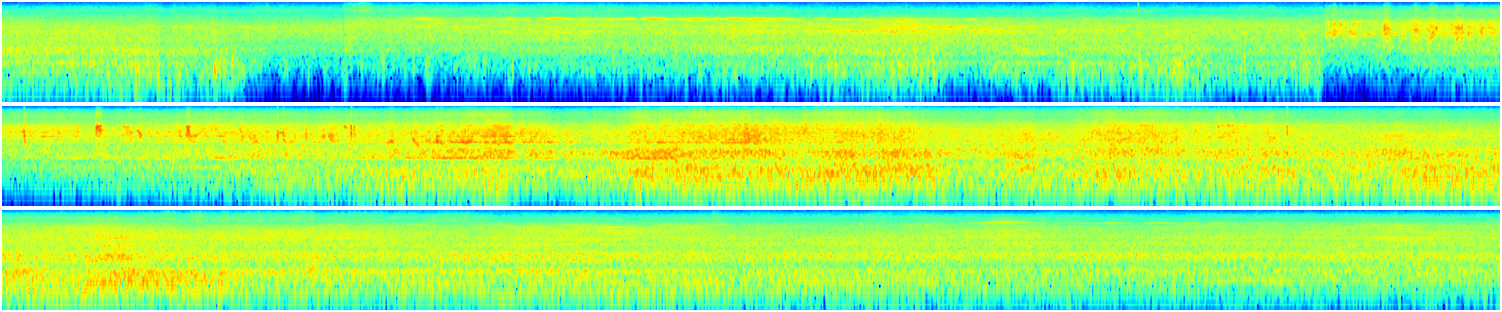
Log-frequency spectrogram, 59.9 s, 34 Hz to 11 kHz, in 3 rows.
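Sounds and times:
jet engines rolling along runway: 0.0s - 59.9s
jet engines whining while taxiing: 0.0s - 59.9s.

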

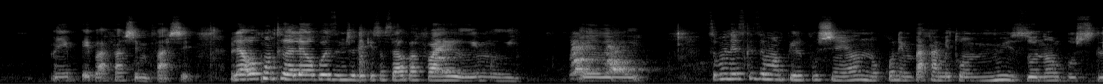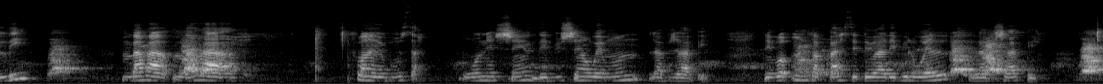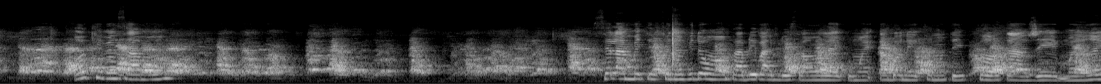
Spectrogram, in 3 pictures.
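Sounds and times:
dog barking: 5.7s - 6.6s, 11.5s - 12.0s, 12.7s - 13.6s, 18.1s - 33.0s
woman's loud unworded bursts: 22.0s - 24.1s.

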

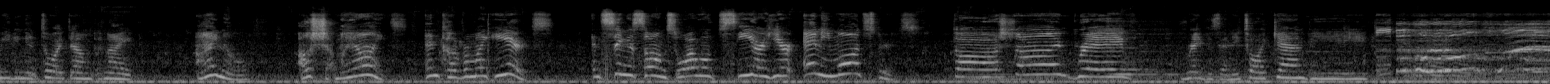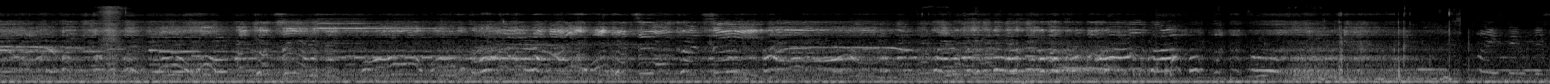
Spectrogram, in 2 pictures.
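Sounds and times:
steady low hum: 0.0s - 31.0s
cartoon music from tv speaker: 9.6s - 27.4s, 28.1s - 31.0s
childlike voice singing: 9.6s - 27.6s.

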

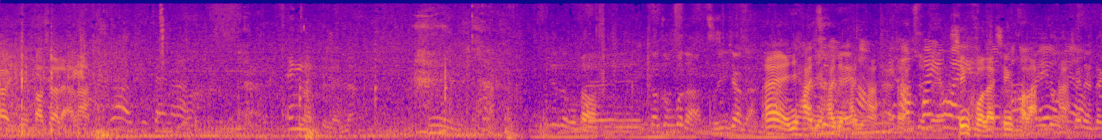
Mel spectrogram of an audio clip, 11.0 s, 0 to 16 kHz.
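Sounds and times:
car engine idling: 0.0s - 11.0s
distant people talking: 0.0s - 11.0s.

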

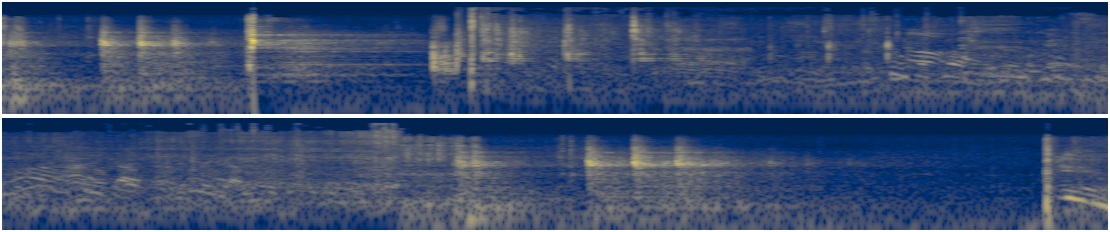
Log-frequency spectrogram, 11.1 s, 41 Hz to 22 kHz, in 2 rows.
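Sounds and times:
skate wheels knocking on asphalt: 2.2s - 10.4s.

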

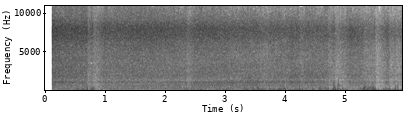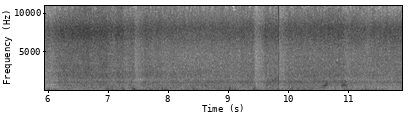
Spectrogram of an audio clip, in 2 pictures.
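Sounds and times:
surf breaking on beach: 0.1s - 11.9s
wind buffeting microphone: 0.2s - 11.9s.

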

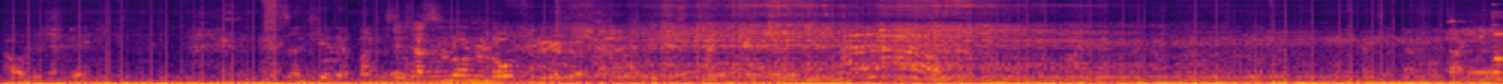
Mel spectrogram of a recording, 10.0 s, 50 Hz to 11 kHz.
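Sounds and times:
people talking: 0.0s - 0.7s, 1.3s - 4.4s, 8.9s - 10.0s
train carriage rumble: 0.0s - 10.0s.

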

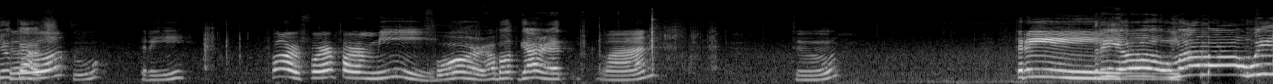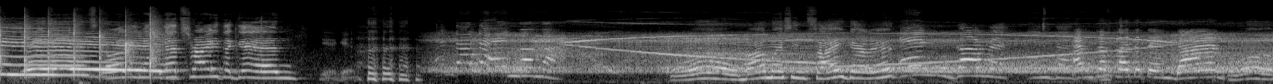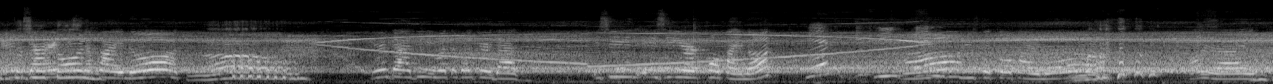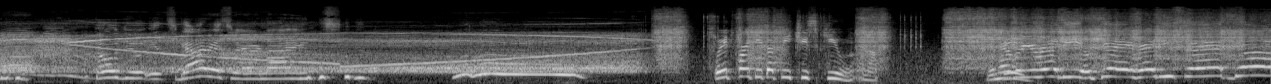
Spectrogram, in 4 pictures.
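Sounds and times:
whine falling in pitch: 17.0s - 45.0s
toy airplane jet sound effect: 17.0s - 50.9s.

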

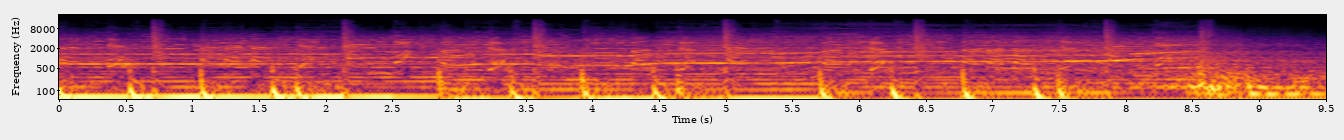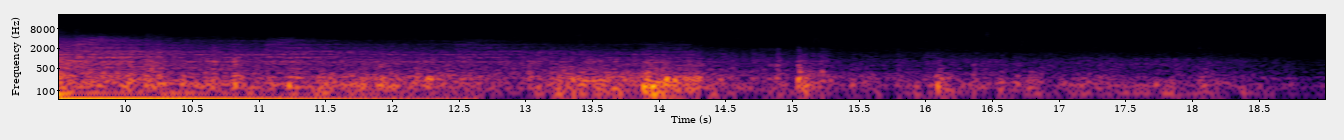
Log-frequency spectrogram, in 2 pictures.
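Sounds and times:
thunder rumbling: 0.0s - 19.0s
rain hiss: 5.0s - 19.0s
sharp thunder cracks: 5.8s - 18.4s.

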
